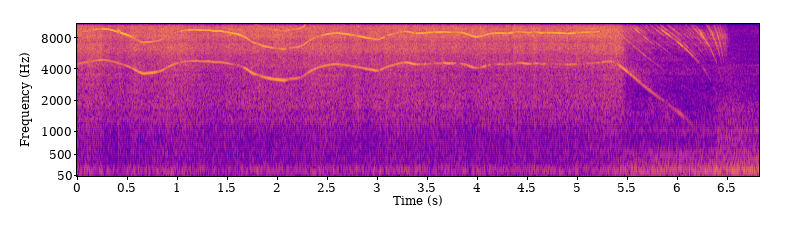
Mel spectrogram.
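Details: Air turbine dental handpiece with a 330 inverted-pear bur cutting a Class I cavity preparation on a typodont: steady high-pitched whine, pitch dipping as the bur meets the tooth, then spinning down.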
